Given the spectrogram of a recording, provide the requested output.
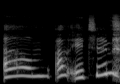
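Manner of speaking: high-pitched, hesitant comic reply; sheepish, taken aback. Retold or imitated. Customer answering the blunt pharmacy lady, sheepish and high. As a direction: squeak it out uncertainly, on the edge of laughter. Retells her startled answer at counter.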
